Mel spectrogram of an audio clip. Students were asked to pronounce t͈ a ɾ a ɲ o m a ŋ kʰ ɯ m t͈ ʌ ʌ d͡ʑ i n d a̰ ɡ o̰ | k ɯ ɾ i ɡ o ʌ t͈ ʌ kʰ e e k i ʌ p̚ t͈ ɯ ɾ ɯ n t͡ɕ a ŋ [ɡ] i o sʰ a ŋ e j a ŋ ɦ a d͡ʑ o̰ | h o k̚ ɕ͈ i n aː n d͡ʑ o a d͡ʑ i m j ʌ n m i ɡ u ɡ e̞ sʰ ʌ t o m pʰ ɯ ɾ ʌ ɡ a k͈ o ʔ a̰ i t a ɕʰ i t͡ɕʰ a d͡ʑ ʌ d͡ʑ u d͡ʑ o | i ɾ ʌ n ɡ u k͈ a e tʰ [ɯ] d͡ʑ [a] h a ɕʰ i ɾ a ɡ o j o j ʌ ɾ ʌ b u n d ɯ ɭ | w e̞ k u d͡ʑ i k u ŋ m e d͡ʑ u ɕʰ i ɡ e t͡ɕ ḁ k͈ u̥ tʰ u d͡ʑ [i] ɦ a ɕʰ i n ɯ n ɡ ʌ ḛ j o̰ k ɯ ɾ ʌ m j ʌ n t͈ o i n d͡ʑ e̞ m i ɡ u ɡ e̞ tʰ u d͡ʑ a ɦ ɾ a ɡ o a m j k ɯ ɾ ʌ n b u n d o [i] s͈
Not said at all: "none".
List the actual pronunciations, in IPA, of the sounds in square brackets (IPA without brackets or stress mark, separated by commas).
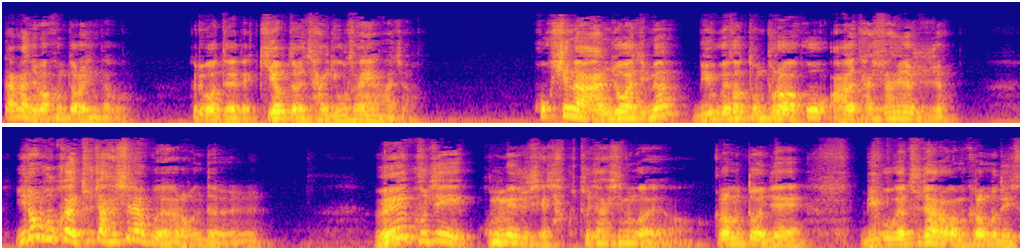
ɡ, u, a, a, i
